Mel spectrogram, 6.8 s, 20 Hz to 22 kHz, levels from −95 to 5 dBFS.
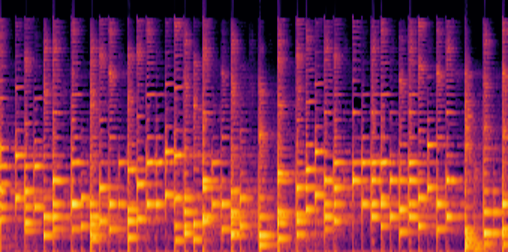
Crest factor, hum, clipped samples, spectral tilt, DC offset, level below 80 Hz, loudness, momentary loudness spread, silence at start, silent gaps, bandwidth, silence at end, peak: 10 dB; none; 0.3%; -5 dB/octave; 1%; -36 dBFS; -11 LUFS; 3 LU; 0 s; none; 17 kHz; 0 s; 0 dBFS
